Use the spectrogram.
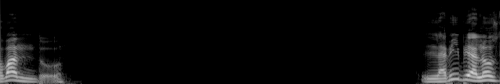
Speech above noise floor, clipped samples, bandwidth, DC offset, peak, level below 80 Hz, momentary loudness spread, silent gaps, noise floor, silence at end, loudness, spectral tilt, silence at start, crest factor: over 70 dB; under 0.1%; 15 kHz; under 0.1%; -4 dBFS; -54 dBFS; 19 LU; 0.82-4.15 s; under -90 dBFS; 0 s; -21 LUFS; -6.5 dB/octave; 0 s; 22 dB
